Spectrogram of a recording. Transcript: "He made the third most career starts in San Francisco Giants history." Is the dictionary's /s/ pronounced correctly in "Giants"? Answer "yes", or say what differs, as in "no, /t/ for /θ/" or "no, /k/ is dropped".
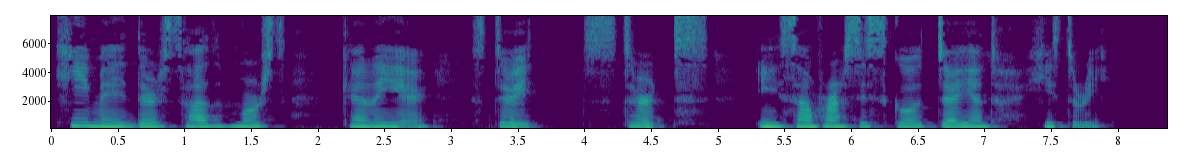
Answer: no, /s/ is dropped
